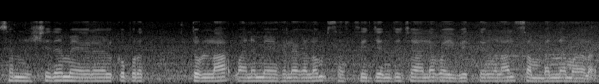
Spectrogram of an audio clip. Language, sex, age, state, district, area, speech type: Malayalam, female, 30-45, Kerala, Idukki, rural, read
